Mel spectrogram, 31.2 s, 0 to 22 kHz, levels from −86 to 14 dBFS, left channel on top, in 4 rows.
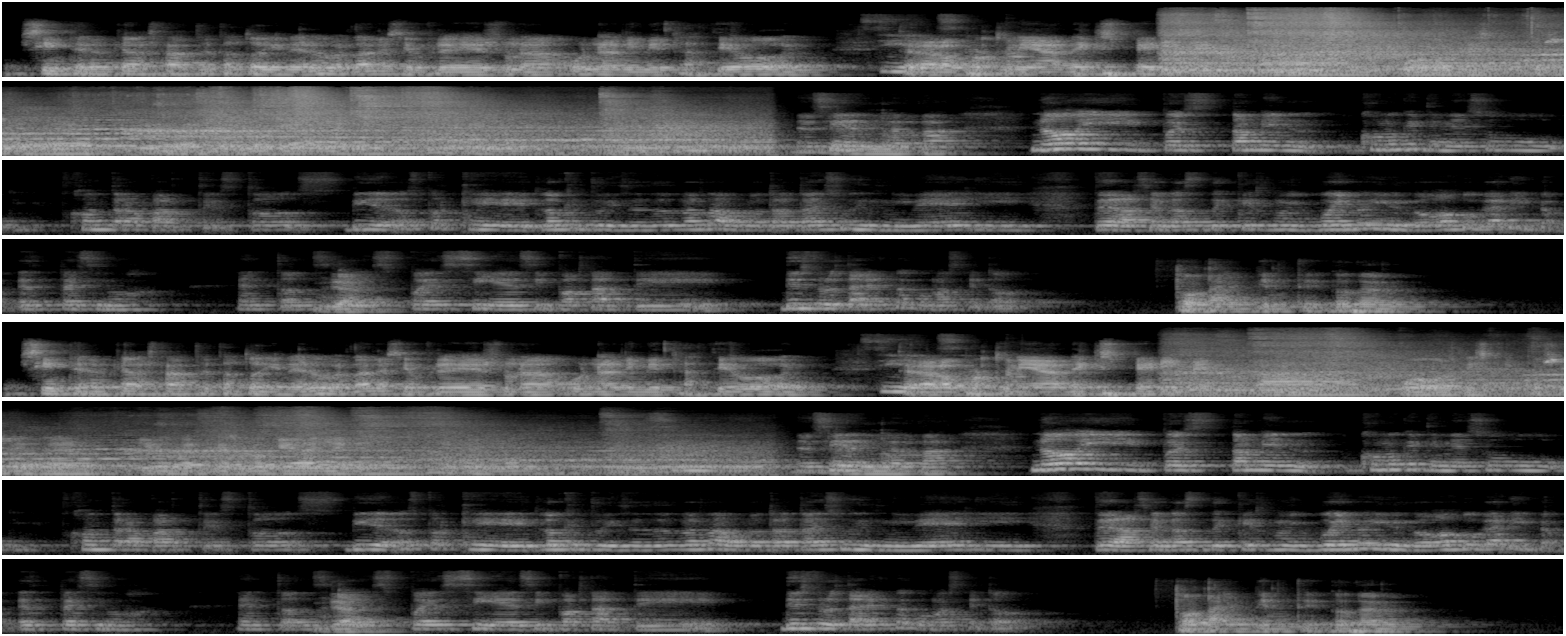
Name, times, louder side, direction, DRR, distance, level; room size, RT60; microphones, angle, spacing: voice 1, 0.1-4.0 4.5-10.6 11.8-12.3 25.0-25.2 29.3-30.4, equal, 40° right, -1 dB, 1.0 m, -25 dB
voice 2, 4.4-5.1 11.0-24.2 24.6-27.0 27.3-28.5, right 2 dB, ahead, -3 dB, 0.7 m, -31 dB
sound 1, 5.8-11.7, left 7 dB, 65° left, 0.3 m, -23 dB
5.0 x 2.2 x 3.7 m, 0.71 s
head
